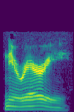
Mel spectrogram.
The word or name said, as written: Nyerere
